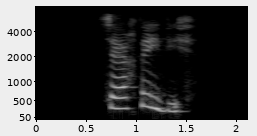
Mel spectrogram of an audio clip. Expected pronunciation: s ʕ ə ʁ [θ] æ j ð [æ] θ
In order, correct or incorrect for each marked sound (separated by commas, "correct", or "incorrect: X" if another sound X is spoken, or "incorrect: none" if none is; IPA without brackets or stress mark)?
correct, incorrect: i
